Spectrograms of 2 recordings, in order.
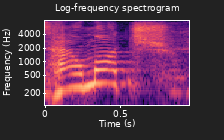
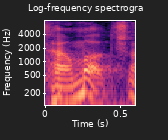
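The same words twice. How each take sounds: First: Much higher, laughing How much; a father laughing as he answers his daughter; laughing reply. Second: Said in the usual way. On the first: Retold or imitated. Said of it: "the answer to the question is". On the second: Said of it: "the answer was".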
